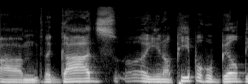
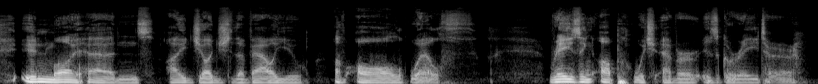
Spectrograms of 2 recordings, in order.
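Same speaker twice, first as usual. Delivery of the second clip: deep, disembodied godlike voice; 6 semitones lower than usual. Narrating a scene, the speaker voices a sourceless voice that booms out. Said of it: "a voice booms out".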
